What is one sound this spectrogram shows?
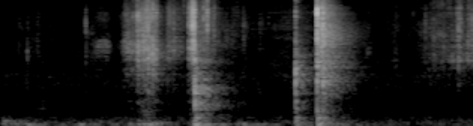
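A knife cuts through a lemon on a wooden board.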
